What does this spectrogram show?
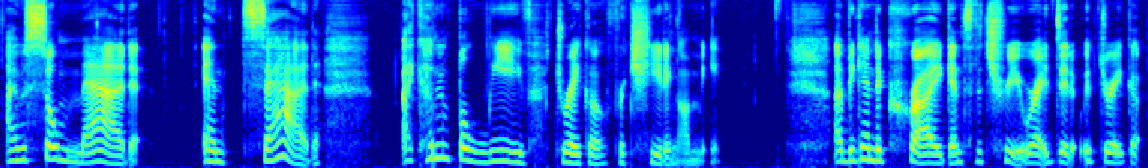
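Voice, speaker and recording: A woman's voice: medium pitch, a little slow, vocal fry, no echo, clean studio sound. A woman reading fan fiction aloud in a theatrical amateur storytelling style. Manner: theatrical, acts out dialogue.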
